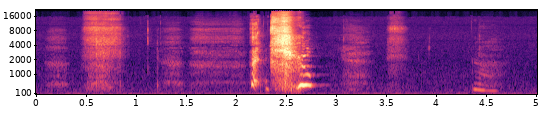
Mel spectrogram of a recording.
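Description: A quick indrawn breath, then one loud explosive sneeze with a short voiced tail and some sniffing, part of an allergic sneezing fit.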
